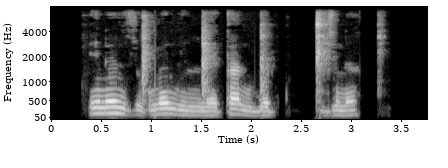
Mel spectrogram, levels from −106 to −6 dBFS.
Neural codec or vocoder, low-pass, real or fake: none; 7.2 kHz; real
